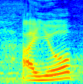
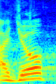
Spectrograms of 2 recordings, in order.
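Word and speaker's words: איוב: Su nombre original en hebreo es Ayob, ¿sí? O si lo pronunciamos en español es Iyob, pero en hebreo se pronuncia Ayob.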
